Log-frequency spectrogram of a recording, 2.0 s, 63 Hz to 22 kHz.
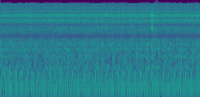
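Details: Ford Anglia with a Mazda MX-5 engine: uneven, chuffing idle with a regular limping pulse, running on only cylinders 2 and 3; cylinders 1 and 4 are dead because a faulty ECU is not driving their injectors.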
